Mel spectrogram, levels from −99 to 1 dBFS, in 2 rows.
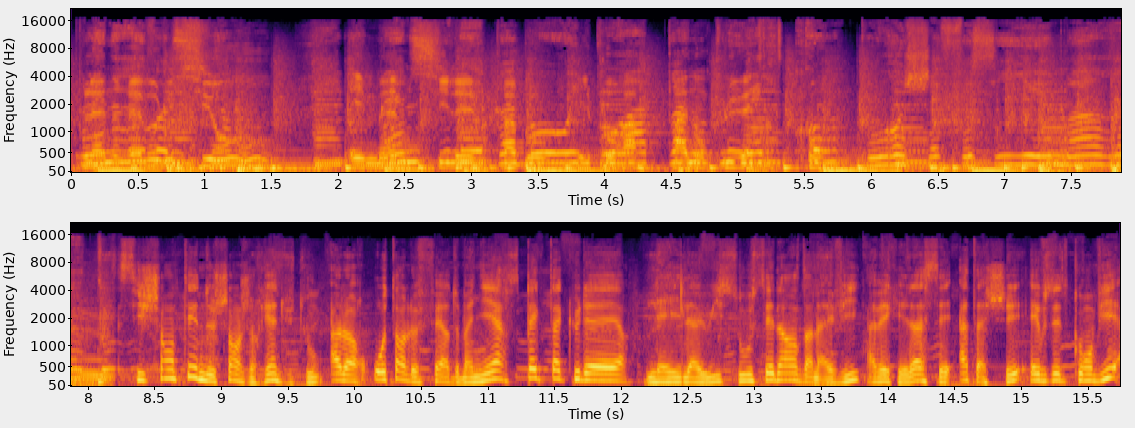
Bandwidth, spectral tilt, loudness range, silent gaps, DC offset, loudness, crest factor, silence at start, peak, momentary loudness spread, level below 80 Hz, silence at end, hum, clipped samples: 17 kHz; -6.5 dB/octave; 3 LU; none; under 0.1%; -15 LUFS; 12 dB; 0 s; -2 dBFS; 5 LU; -24 dBFS; 0 s; none; under 0.1%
